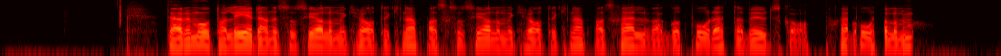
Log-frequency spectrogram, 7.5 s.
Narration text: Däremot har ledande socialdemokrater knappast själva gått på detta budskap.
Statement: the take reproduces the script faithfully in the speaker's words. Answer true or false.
false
